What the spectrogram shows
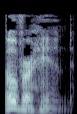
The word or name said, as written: overhand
